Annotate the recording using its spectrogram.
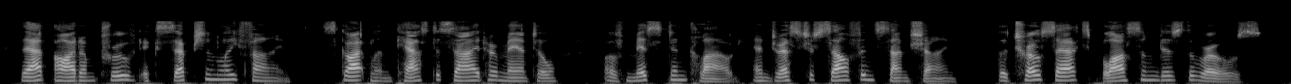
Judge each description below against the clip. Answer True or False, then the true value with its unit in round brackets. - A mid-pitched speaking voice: True (175 Hz)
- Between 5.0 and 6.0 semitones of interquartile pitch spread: False (4.3 semitones)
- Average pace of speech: False (115 wpm)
